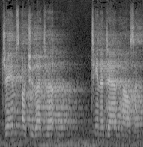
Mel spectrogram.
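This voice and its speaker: School intercom announcements. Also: male voice, on the high side, level tone, moderate pace, bright, forceful tone, faint music behind. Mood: formal. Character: man reading school announcements. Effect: over a school intercom. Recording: echoey distant hallway with crowd.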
